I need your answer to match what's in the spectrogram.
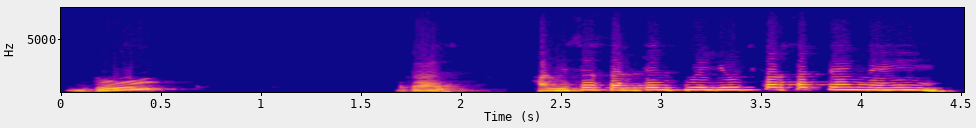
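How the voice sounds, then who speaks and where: A man's voice: very high-pitched, expressive, a little slow, dark tone. A man teaching English grammar in a classroom lesson, often stopping to ask if everyone understands. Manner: checks often if students understand. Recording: dull lo-fi sound.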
